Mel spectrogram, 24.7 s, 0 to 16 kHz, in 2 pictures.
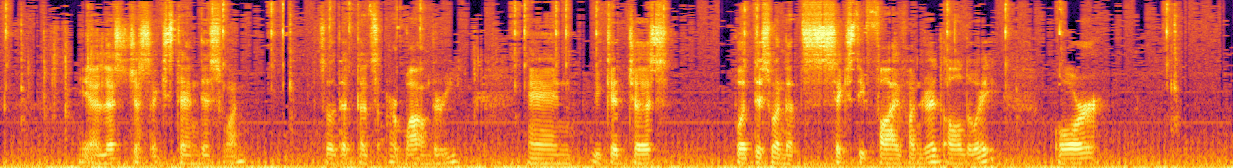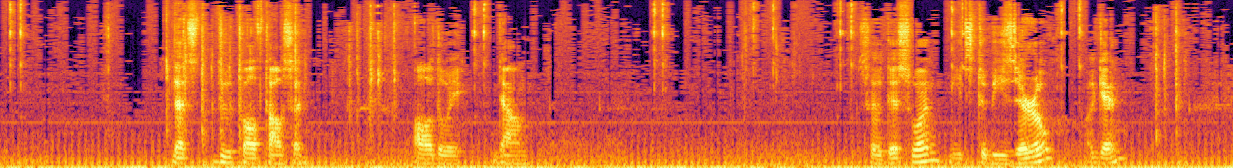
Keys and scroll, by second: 0.1 Escape, 0.4 Escape, 0.8-1.2 typing, 2.9 Escape, 4.7 Escape, 13.6-14.7 typing, 15.2 Return, 15.5 Escape, 15.8 Escape, 16.0 Escape, 19.5 Escape, 22.0 Escape, 23.8 typing, 24.0 Return.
